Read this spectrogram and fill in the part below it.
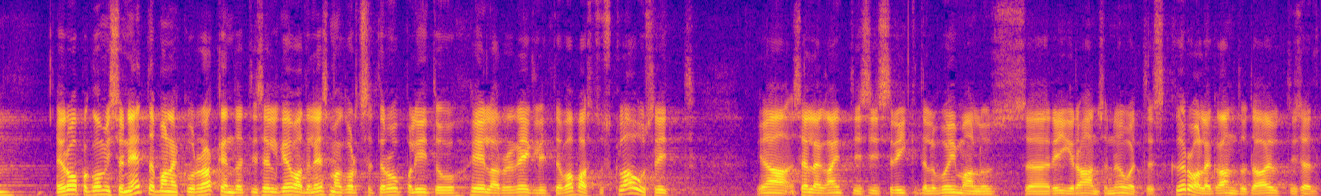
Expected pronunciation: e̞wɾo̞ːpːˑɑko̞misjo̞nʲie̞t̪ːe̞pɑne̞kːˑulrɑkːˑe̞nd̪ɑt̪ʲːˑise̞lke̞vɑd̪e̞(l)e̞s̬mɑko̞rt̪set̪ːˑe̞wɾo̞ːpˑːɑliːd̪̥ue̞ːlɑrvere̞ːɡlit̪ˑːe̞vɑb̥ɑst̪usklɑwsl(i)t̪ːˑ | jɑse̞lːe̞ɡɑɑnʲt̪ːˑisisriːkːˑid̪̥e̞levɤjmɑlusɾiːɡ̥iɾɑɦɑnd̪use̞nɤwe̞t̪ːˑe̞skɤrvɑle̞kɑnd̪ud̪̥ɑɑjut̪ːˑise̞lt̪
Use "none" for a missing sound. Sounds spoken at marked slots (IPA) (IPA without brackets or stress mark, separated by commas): l, i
